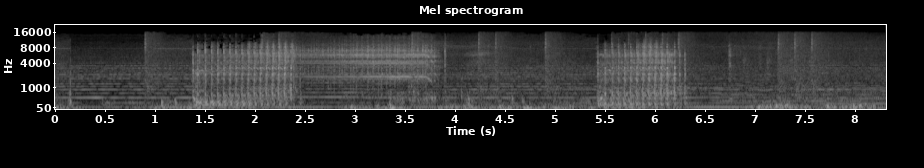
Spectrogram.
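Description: Airsoft MG42 electric machine gun firing two short full-auto bursts about four seconds apart, each a fast rattle lasting about a second, over background music.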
